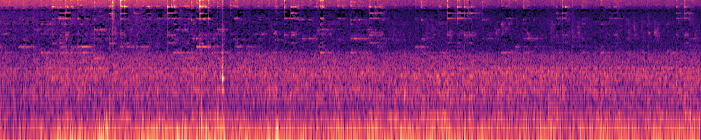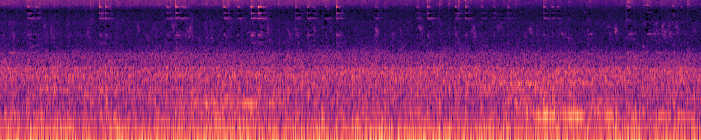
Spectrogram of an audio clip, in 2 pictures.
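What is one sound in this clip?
Dry leaves rustle in the wind.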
